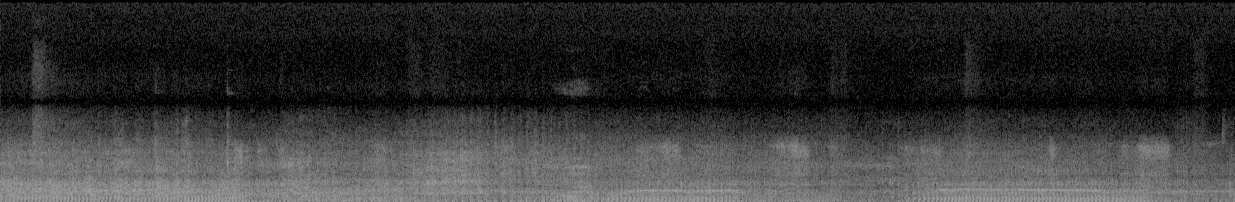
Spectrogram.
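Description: Motorcycle engine of a cruiser-style bike, heard from the rider's seat while riding slowly. Its note swells and eases with the throttle three times: near the start, about halfway through, and again near the end.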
